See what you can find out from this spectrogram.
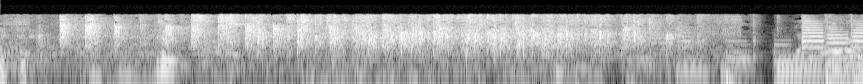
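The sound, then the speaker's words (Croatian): Applause for a water polo player being honoured after winning a medal, many dense claps running for several seconds with voices, cutting off near the end before talk resumes. “Zaslužio je aplauz i zbog rezultata i zbog načina na koji se obratio Srbiji.”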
